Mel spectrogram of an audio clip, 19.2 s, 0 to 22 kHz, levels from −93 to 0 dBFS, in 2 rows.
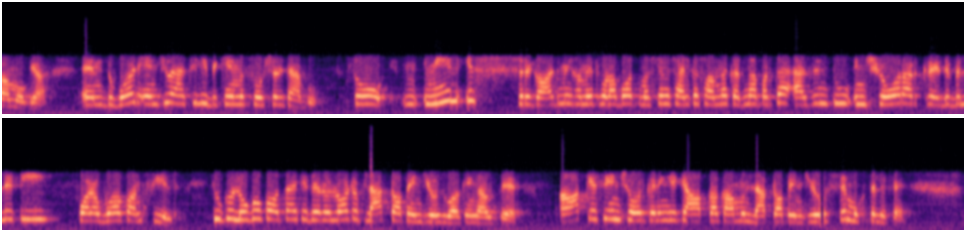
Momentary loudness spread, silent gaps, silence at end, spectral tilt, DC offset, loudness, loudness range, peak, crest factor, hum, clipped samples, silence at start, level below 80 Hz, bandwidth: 7 LU; none; 0.05 s; -5.5 dB/octave; under 0.1%; -21 LUFS; 2 LU; -4 dBFS; 16 dB; none; under 0.1%; 0 s; -64 dBFS; 5.8 kHz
